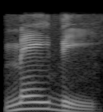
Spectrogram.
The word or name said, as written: maybe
